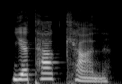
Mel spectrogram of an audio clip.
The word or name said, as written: यथाख्यान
